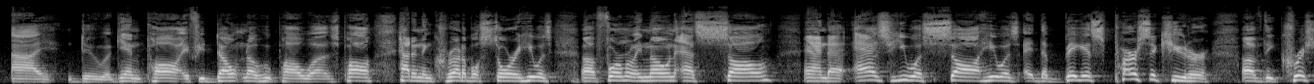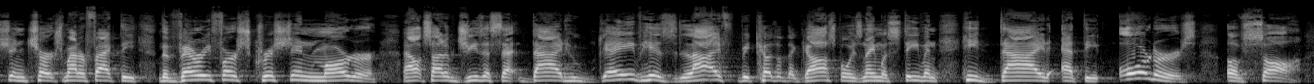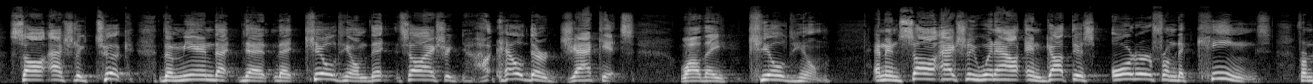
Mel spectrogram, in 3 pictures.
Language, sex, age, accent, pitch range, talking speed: English, male, 30-49, American, 165-205 Hz, 160 wpm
